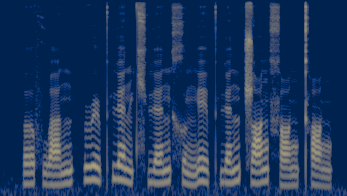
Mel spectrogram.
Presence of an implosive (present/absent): absent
